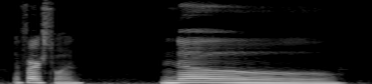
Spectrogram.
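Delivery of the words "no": long, slowly stretched-out no. Listing the ways people say no when lying, a long drawn-out no. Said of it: "which is a long, drawn out no".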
